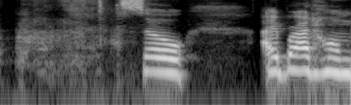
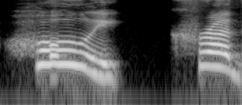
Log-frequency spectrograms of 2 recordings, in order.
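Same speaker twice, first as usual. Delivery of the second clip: surprised; 9 semitones higher, 6 dB louder, much slower than usual. Retold or imitated. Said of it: "I'm like".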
